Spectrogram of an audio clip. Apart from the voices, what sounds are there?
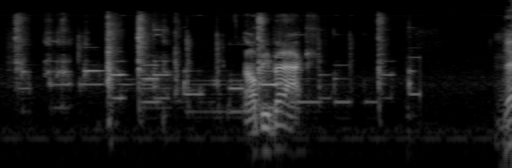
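phone ringtone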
